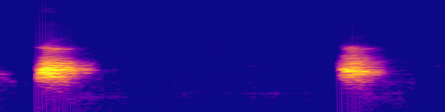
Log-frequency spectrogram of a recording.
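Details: Cavalier King Charles Spaniel puppy barking while eight littermates wrestle and play in a pen: two short, bright, yappy barks about two seconds apart, the first louder, with silence in between.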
